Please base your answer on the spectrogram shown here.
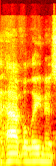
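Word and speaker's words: javelinas: Maybe that's why the Havalas are scared. They see the colors and they think it's like a predator nearby. Yes. And uh they're havalas, but the J is silent.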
